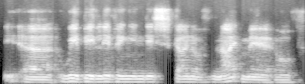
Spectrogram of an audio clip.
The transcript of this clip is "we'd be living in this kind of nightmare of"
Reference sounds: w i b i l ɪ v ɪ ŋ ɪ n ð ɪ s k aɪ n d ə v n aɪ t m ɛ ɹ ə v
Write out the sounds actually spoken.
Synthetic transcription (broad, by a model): w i b i l ɪ v ɪ ŋ ɪ n ð ɪ s k aɪ n d ə v n aɪ t m ɛ ɹ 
